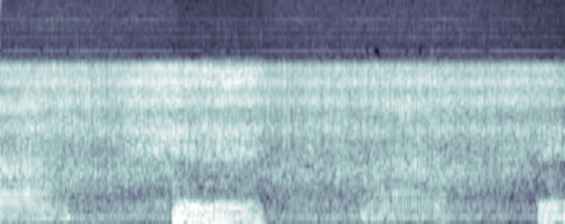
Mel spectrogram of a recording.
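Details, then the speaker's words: Woman (a snorer for whom CD and sleep mask did not help) sleeping, recorded overnight by microphone: loud, unmistakable snoring. "sie schnarcht unüberhörbar"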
